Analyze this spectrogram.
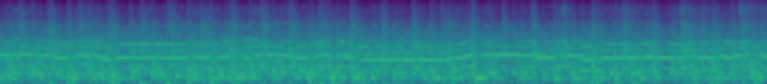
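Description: Many dappu frame drums beaten together in a fast, dense rhythm. A wind instrument plays a melody in long held notes over the drumming.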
